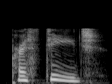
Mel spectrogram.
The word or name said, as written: prestige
